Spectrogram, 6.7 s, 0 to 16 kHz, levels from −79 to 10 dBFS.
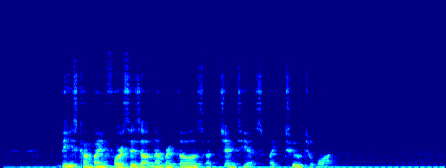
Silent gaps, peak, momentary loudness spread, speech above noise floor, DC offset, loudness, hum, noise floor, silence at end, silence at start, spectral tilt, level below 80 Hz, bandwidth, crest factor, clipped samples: none; -14 dBFS; 23 LU; 24 dB; under 0.1%; -32 LUFS; none; -54 dBFS; 0.05 s; 0.3 s; -8 dB/octave; -58 dBFS; 10 kHz; 18 dB; under 0.1%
